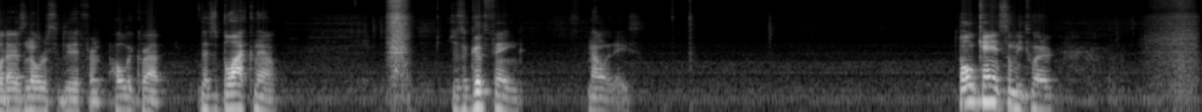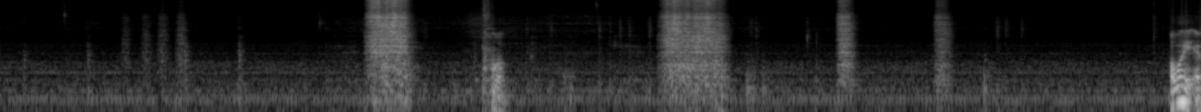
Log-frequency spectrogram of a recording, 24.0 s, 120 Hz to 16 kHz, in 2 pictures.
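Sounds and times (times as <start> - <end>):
rubbing strokes on keyboard: 12.9 - 14.1, 18.5 - 19.6.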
